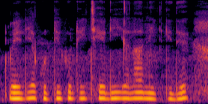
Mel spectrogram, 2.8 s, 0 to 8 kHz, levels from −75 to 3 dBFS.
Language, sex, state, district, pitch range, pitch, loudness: Tamil, female, Tamil Nadu, Kanyakumari, 165-175 Hz, 170 Hz, -17 LUFS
